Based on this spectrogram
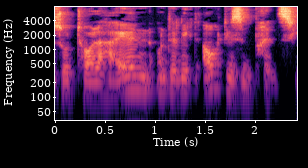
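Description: A man speaks at a medium pitch. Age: 60s. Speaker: retired obstetrician and birth coach. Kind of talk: interview. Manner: casual.

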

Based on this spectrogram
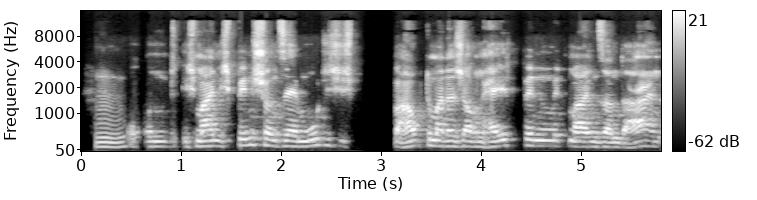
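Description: At a moderate pace with fairly even intonation, this is an unremarkable speaking voice. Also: man. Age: 50s. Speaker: barefoot shoe retailer. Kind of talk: casual chat.

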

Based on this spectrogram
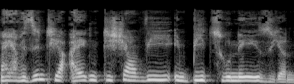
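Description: In a plain, everyday voice, a woman speaks at a moderate pace with ordinary pitch variation. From Cologne, Germany. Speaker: radio history author. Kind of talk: casual chat.

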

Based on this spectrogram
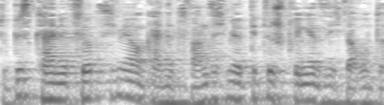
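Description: Somewhat breathy with a dark, mellow tone, a man of medium pitch speaks at a moderate pace with fairly even intonation, audible room echo around him. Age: 60s. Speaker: ultrarunner and author. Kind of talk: casual chat.

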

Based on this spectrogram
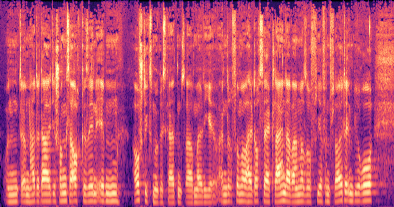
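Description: A man's voice at medium pitch, dark and mellow in tone, moving at a fairly quick pace. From Hesse, Germany (Herborn). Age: 40s. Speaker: vocational training advisor. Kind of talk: casual interview.

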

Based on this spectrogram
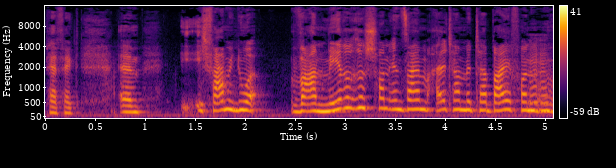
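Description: A woman's high voice at a moderate pace, ordinary pitch variation and very even loudness, broken by long, frequent pauses. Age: 40s. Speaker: podcast host, mother. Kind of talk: casual chat.

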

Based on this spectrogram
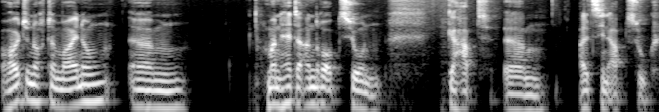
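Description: A man with a medium pitch and ordinary pitch variation talks at a fairly slow pace. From Mecklenburg-Vorpommern, northeastern Germany. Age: 40s. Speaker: retired soldier and veterans' advocate. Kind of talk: interview testimony. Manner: halting, many fillers.

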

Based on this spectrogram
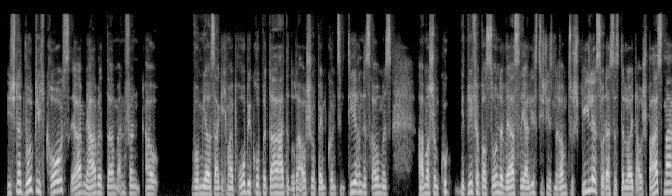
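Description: With a southwest German accent, a man speaks at a medium pitch and a moderate pace, with ordinary pitch variation, in a dry, close sound with no echo. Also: quiet background. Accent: regional southwest German dialect. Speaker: escape room operator. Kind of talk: interview.

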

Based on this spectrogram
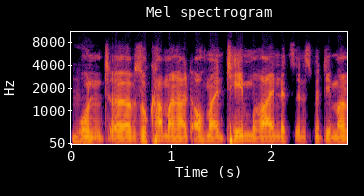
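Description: Talking very fast at medium pitch, a man sounds dry and close with no echo, against a quiet background. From Ruhr area, Germany. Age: 40s. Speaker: startup founder and IT professional. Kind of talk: interview.

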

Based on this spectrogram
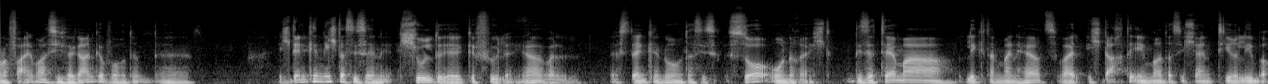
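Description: Very deep, low-pitched man's voice with an Israeli accent at a moderate pace. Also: ordinary pitch variation. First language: Hebrew (speaking German). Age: 40s. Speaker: restaurant owner. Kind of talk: interview. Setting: in a restaurant. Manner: halting.

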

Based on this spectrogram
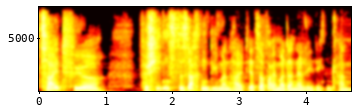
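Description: Here a man talks at a medium pitch. His pace is fairly slow. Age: 50s. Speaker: camper van builder. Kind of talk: casual chat.

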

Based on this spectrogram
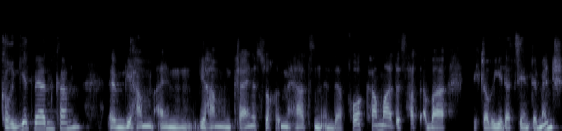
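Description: A man's dark, mellow voice at a moderate pace, dry and close with no echo. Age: 40s. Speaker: father of a child with Down syndrome, IT manager. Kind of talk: interview. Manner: halting, many filler words.

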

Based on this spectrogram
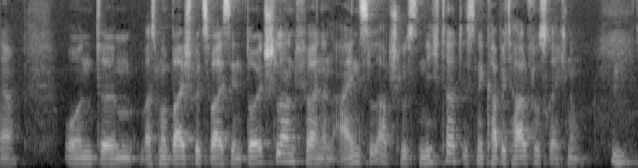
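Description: At a moderate pace, a man talks with a fairly low pitch and fairly even intonation. His tone is dark and mellow, somewhat breathy. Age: 30s. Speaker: auditor and tax advisor. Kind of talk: interview. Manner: hesitant, repeats words.

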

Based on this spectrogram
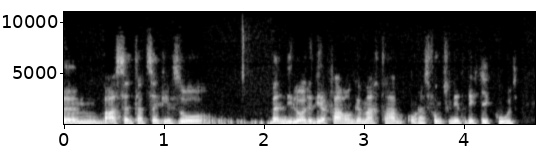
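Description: Very fast speech with fairly even intonation, in a dry, close sound with no echo. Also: man. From northern Germany, Lüneburg. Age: 20s. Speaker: managing director of family business. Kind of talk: interview.

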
